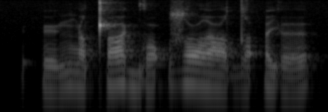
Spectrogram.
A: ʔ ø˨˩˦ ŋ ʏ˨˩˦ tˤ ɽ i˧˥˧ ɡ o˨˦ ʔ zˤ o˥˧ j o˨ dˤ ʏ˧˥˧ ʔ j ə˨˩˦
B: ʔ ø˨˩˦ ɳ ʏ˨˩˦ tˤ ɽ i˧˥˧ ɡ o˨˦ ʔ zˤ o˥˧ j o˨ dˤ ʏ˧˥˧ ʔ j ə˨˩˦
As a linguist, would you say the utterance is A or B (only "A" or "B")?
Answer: A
